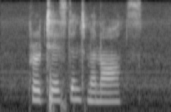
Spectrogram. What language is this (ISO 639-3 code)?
eng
